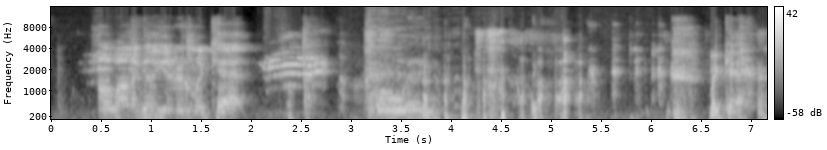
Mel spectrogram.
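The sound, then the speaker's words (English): A cat in heat lets out drawn-out, wavering yowls, mixed in with people talking and a bit of laughter. “Hold on, I gotta get rid of my cat. Go away. My cat is in heat.”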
